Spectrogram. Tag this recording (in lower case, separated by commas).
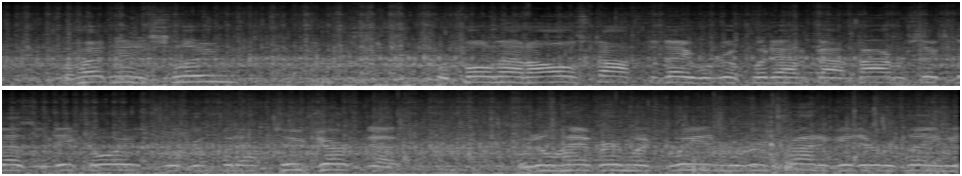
speech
